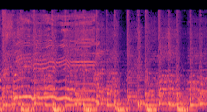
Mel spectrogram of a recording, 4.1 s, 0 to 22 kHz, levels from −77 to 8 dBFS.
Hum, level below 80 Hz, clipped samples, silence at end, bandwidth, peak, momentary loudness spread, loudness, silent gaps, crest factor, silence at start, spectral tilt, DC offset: none; -20 dBFS; under 0.1%; 0 s; 16.5 kHz; 0 dBFS; 5 LU; -13 LUFS; none; 12 dB; 0 s; -4.5 dB/octave; under 0.1%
